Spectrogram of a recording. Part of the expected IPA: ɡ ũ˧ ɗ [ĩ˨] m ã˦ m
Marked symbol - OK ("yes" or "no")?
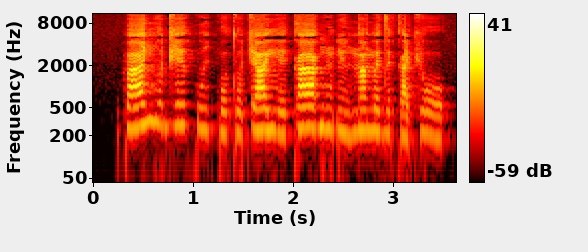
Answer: yes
